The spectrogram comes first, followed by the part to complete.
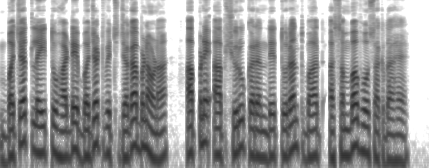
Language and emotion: Punjabi, neutral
